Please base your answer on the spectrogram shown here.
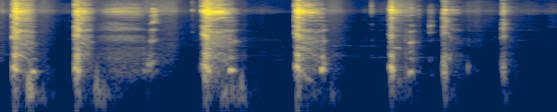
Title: VTR for Cough Commercial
